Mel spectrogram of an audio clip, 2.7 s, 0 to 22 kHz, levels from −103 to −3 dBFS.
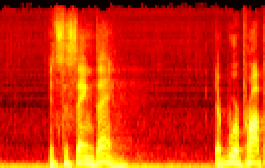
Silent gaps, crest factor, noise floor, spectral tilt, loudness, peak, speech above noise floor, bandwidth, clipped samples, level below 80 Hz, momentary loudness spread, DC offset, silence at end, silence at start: none; 18 dB; -37 dBFS; -5 dB/octave; -18 LUFS; 0 dBFS; 20 dB; 18.5 kHz; under 0.1%; -32 dBFS; 23 LU; under 0.1%; 0 s; 0 s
